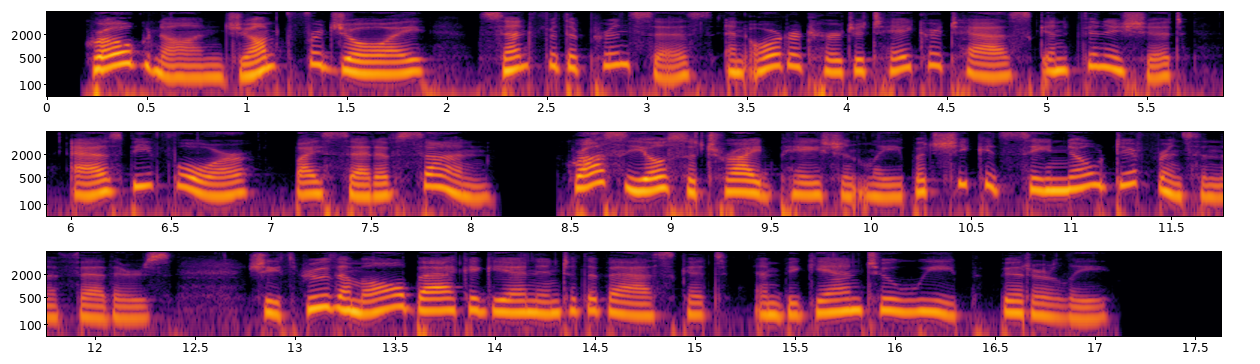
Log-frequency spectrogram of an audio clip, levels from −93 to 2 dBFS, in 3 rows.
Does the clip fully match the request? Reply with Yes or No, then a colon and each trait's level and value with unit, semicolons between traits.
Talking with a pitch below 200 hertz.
No: high, 215 Hz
